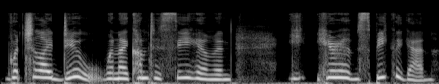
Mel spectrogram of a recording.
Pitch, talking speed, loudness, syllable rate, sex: 270 Hz, 205 wpm, -16 LUFS, 4.6 syllables/s, female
